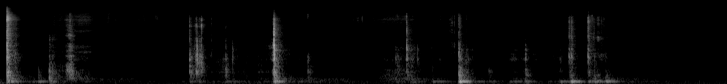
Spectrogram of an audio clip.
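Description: Plastic connectors click and knock as hands handle them.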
